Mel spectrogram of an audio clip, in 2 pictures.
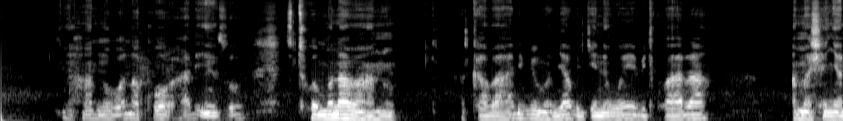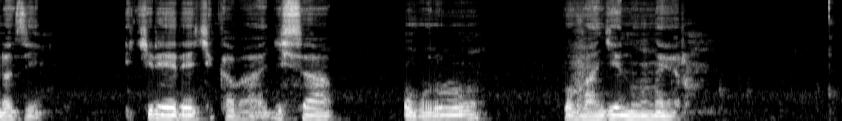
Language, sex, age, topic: Kinyarwanda, male, 18-24, government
